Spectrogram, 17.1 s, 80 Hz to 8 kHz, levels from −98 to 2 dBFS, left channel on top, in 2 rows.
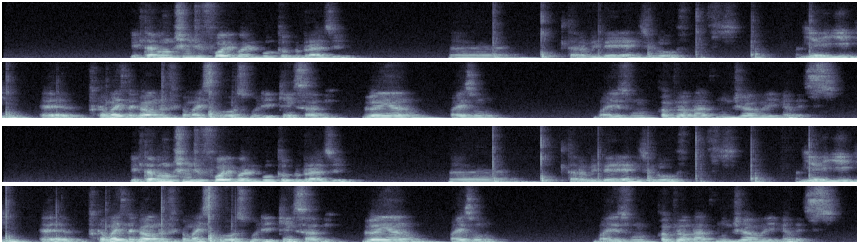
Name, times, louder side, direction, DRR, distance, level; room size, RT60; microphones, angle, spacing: voice 1, 1.3-3.5 4.5-5.3 5.7-6.8 7.2-7.3 7.9-13.5 14.5-16.8, right 2 dB, 35° right, 0.8 m, -23 dB
sound 1, 4.9-5.0 5.4-5.5 6.0-6.1 6.4-6.6 6.9-7.0 7.5-7.7 8.1-8.2 8.6-8.7 9.1-9.3 9.6-9.7 10.1-10.3 10.6-11.0, equal, 80° right, 1.2 m, -31 dB
7.4 x 2.6 x 5.1 m
head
